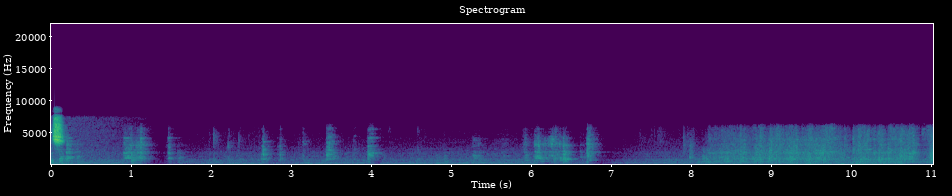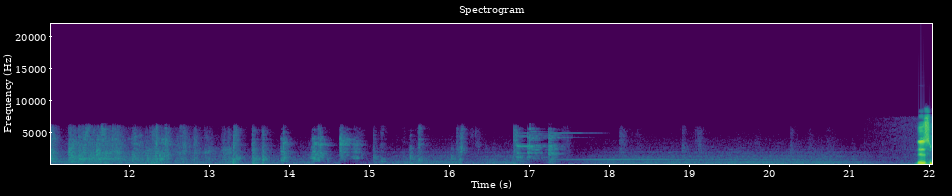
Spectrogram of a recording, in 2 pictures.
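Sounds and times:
steel casters rolling on concrete: 5.2s - 6.8s, 7.9s - 18.3s.

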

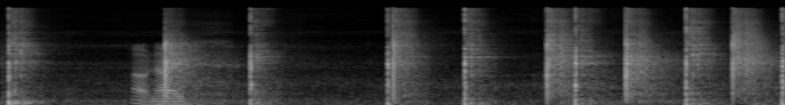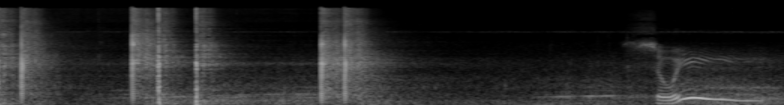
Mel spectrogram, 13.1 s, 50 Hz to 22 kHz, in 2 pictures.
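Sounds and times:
roman candle bangs: 0.0s - 0.4s, 1.3s - 2.4s, 3.2s - 8.4s.

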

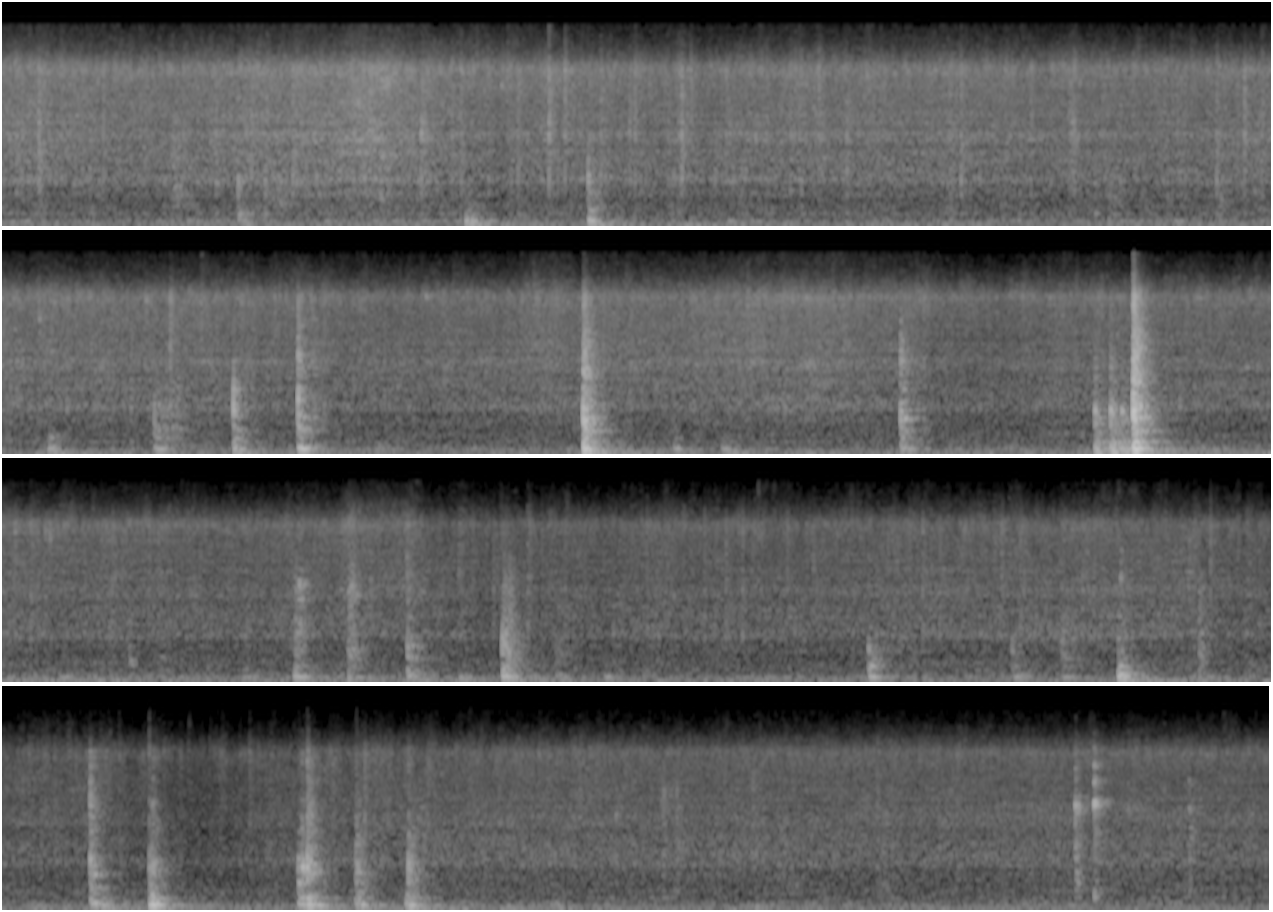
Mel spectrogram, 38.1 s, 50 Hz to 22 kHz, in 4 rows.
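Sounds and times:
meat sizzling in a frying pan: 0.0s - 38.0s
wooden spoon knocking on pan: 9.8s - 12.0s, 13.9s - 15.1s, 17.7s - 18.4s, 21.2s - 23.4s, 25.5s - 25.8s, 26.6s - 28.2s, 29.2s - 30.0s, 30.8s - 31.9s.

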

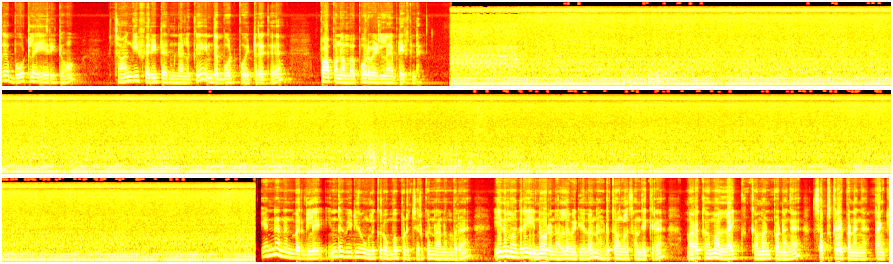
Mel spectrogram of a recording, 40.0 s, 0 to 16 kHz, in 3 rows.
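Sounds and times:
boat engine droning: 6.7s - 30.5s.

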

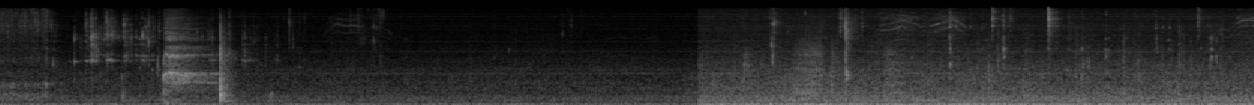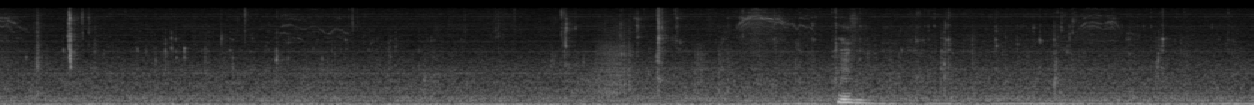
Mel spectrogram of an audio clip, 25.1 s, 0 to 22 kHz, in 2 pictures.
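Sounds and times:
steady low hum: 0.0s - 25.0s
wet chewing: 7.7s - 25.0s.

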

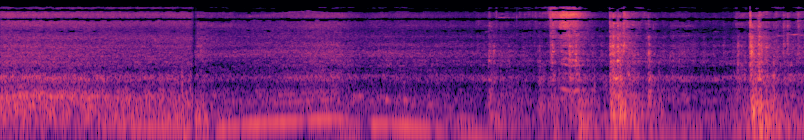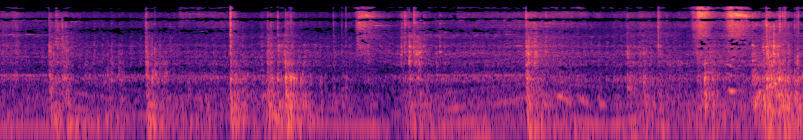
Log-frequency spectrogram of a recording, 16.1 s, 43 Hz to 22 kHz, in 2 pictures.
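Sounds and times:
trash cart knocks and bangs: 4.8s - 12.6s, 13.2s - 16.0s.

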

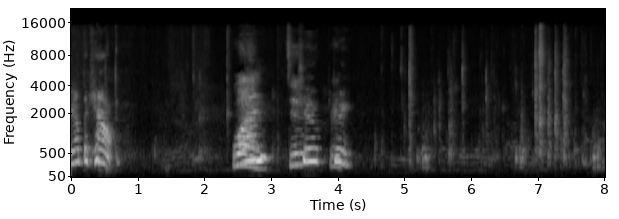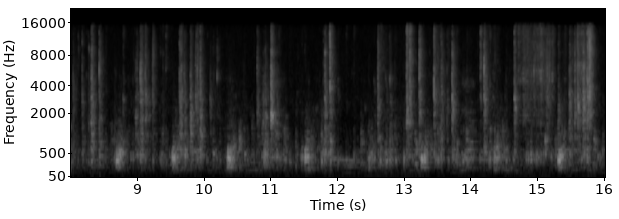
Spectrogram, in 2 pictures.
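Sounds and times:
people gulping water from bottles: 4.5s - 16.0s.

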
